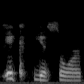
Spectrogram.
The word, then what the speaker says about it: ichthyosaur: It's ichthyosaur, but it's pretty close.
